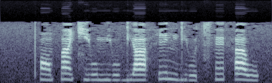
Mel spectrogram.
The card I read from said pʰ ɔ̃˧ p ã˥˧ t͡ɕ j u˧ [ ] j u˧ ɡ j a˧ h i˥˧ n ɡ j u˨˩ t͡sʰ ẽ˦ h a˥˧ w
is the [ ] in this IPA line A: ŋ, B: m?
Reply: B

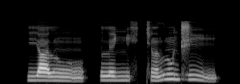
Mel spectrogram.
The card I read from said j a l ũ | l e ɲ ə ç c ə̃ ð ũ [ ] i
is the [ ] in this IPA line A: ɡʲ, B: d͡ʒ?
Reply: B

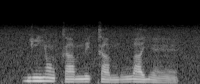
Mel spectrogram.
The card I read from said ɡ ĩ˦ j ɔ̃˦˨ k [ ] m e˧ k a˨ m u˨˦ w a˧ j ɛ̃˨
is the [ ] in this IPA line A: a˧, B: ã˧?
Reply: A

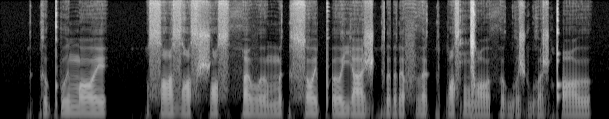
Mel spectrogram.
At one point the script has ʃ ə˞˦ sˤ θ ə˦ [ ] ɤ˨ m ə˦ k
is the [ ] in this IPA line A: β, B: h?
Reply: A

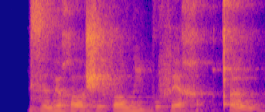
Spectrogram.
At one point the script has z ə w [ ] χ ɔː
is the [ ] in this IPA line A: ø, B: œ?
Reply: A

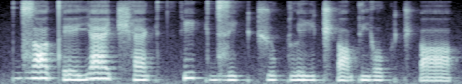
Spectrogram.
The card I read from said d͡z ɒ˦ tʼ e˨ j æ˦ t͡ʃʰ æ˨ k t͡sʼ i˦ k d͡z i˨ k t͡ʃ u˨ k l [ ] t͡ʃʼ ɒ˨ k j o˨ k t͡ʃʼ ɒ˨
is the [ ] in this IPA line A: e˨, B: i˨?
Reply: B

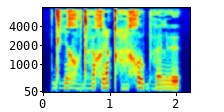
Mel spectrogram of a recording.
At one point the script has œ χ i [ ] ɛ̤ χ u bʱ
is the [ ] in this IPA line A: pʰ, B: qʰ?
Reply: B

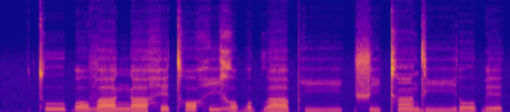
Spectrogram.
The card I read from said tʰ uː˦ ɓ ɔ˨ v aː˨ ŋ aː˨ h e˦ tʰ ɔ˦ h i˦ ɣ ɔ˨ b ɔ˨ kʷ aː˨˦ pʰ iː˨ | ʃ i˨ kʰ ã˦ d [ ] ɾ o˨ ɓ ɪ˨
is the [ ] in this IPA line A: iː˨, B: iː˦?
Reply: A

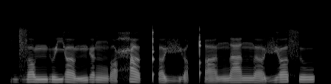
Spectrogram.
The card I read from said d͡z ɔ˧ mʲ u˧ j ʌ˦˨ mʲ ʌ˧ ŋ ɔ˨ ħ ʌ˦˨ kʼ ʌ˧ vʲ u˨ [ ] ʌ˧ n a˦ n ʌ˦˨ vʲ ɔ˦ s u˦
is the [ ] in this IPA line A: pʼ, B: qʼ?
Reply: B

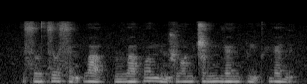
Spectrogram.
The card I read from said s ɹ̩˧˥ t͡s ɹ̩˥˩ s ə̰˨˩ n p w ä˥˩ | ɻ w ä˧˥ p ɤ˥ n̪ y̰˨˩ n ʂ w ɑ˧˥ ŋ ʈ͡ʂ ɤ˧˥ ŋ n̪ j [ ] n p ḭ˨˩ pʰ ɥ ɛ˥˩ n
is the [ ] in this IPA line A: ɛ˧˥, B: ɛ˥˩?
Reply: A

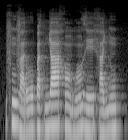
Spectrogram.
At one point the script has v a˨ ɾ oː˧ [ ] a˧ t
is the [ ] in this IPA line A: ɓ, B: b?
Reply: A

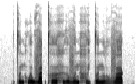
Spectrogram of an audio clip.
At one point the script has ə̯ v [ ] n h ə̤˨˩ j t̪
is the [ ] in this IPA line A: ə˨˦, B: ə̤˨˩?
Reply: A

